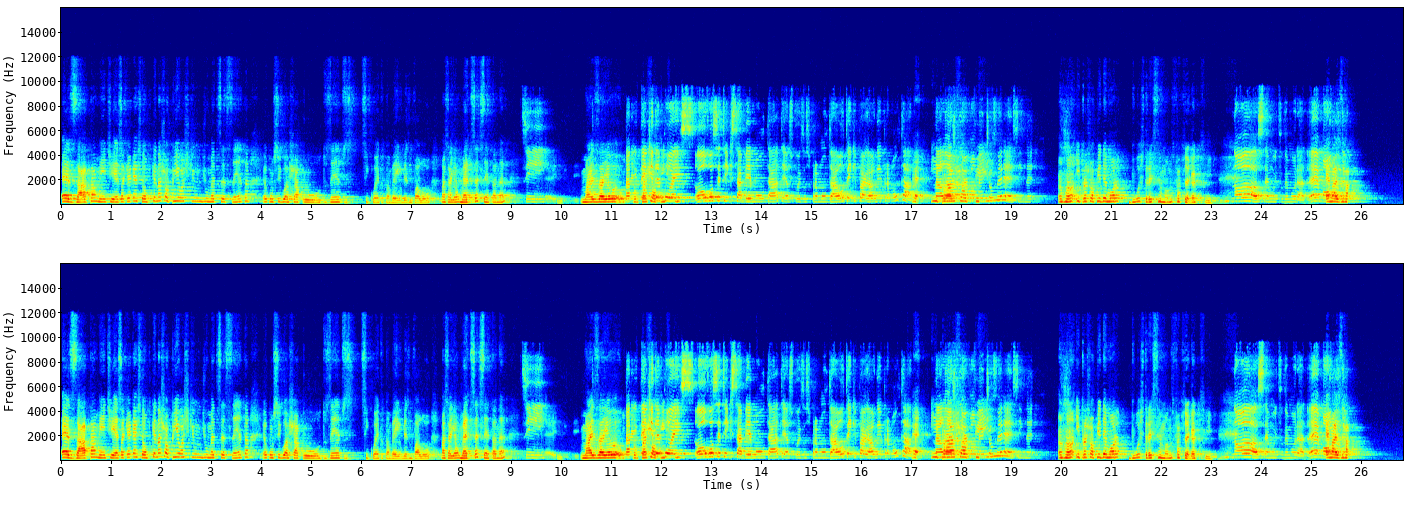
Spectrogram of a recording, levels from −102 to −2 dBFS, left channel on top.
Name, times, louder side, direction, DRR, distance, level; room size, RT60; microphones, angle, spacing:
voice 1, 0.0-5.8 6.2-8.9 9.7-10.0 10.4-12.1 17.0-19.0 19.9-23.5 25.3-25.7, right 2 dB, 40° right, 4 dB, 1.1 m, -23 dB
voice 2, 9.3-9.7 11.3-17.1 17.5-19.4 23.4-25.7, right 2 dB, 15° right, 3 dB, 2.6 m, -27 dB
19.0 x 18.0 x 8.9 m, 0.95 s
head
